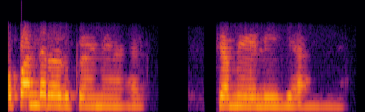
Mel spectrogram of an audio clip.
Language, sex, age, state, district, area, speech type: Hindi, female, 30-45, Uttar Pradesh, Prayagraj, urban, conversation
